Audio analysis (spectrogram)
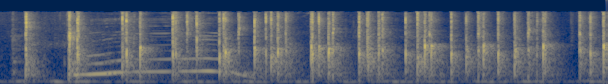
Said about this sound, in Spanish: Entonces, chicos, también un grande aplauso para nuestros padres, por favor.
